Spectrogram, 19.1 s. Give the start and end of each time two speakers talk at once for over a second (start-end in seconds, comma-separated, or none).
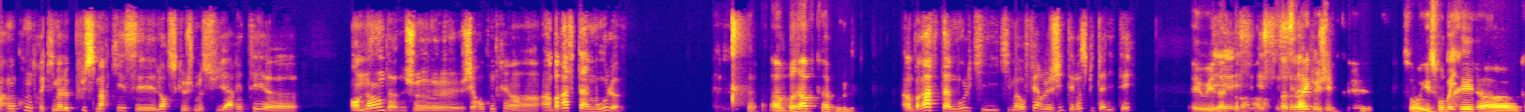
15.1-16.7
